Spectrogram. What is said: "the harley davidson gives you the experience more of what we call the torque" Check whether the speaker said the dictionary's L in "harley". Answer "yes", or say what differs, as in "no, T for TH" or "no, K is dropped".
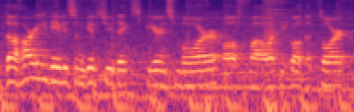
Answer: no, L is dropped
